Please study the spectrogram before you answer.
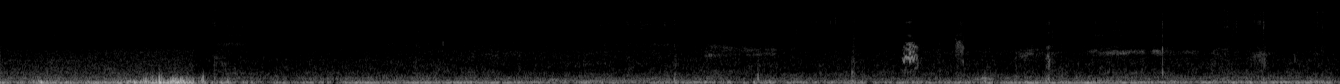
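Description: A female cat in heat gives a low, drawn-out yowl over a steady background rumble.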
